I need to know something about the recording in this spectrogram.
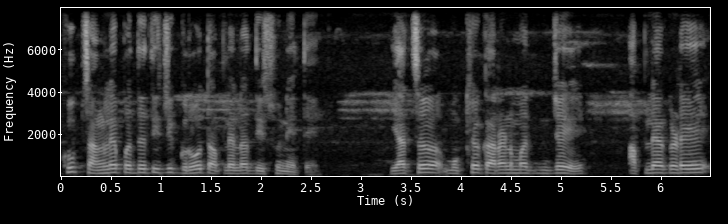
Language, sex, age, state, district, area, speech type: Marathi, male, 30-45, Maharashtra, Sindhudurg, rural, spontaneous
